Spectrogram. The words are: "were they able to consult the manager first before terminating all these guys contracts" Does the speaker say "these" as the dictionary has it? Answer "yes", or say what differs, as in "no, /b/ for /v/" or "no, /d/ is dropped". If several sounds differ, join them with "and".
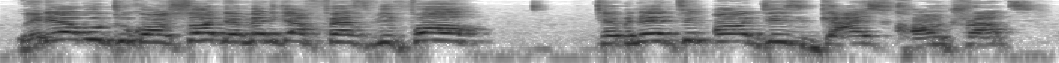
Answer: no, /s/ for /z/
